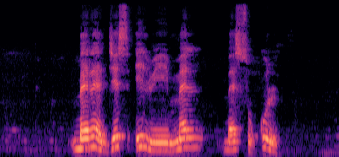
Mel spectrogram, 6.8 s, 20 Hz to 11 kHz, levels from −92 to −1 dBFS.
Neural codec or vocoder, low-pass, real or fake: none; 9.9 kHz; real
